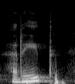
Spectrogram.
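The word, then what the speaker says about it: wreath: देख ले राइट लिखना रैप लपेटना रॉन्ग गलत रीत हार तो सम टाइम रीत वह भी होती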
